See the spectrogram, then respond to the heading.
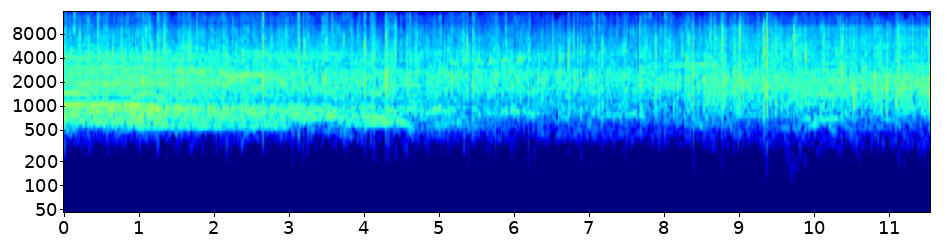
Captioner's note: applause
